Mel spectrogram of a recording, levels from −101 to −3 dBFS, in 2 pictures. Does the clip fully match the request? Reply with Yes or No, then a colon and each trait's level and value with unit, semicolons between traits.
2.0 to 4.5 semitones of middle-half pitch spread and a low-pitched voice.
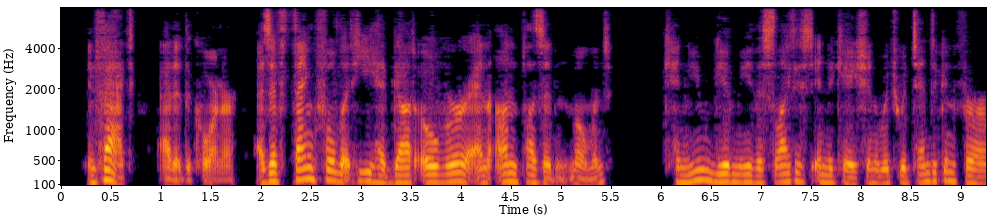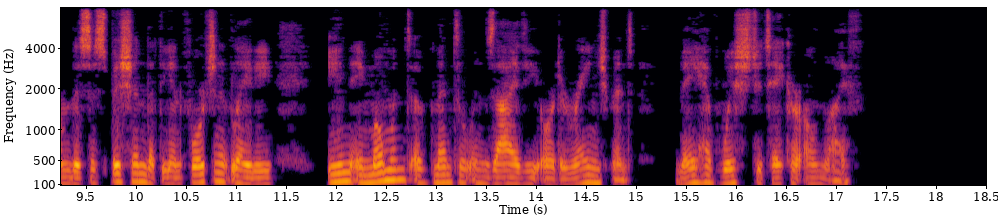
Yes: average, 3.4 semitones; low, 130 Hz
